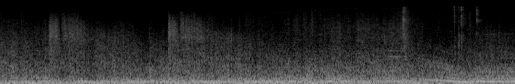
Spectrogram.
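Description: Cannons firing in the naval combat game From the Depths, a dense, continuous barrage of overlapping booms and rumbling blasts at steady loudness.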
